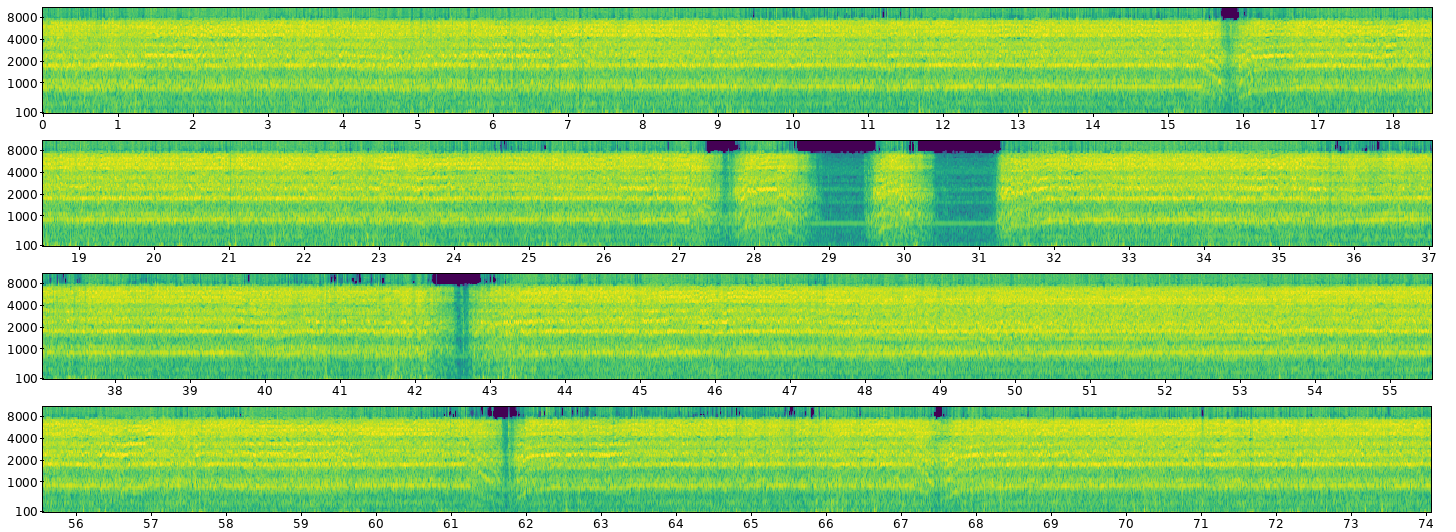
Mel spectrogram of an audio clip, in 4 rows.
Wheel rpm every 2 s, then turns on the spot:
220, 230, 220, 220, 240, 230, 230, 200, 200, 230, 230, 230, 230, 120, 50, 60, 230, 220, 230, 230, 230, 140, 230, 220, 210, 210, 210, 230, 230, 220, 140, 200, 230, 180, 230, 230, 230.
none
